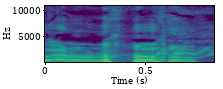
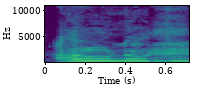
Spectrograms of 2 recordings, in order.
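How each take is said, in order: First: Giggling through the words; amused mumble; laughing. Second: High silly put-on voice; ribbing impression of a friend; mocking imitation. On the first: Real, not acted. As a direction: let the laugh spill into it. Said amid laughter. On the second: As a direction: mimic him in a goofy higher voice. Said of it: "You're like".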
